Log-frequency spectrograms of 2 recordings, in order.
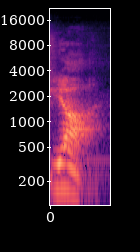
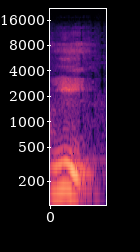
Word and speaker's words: Yah: the creator's name and the first two are without question pronounced as ya not ye and the only way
